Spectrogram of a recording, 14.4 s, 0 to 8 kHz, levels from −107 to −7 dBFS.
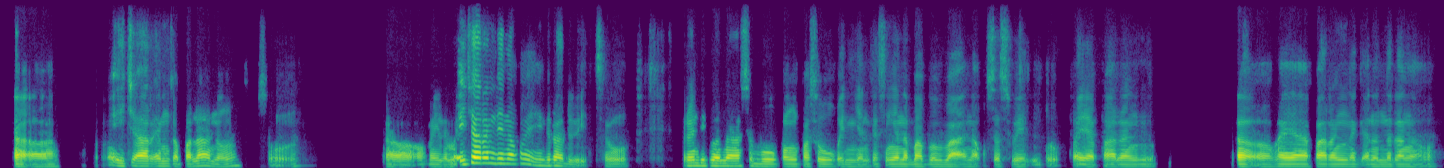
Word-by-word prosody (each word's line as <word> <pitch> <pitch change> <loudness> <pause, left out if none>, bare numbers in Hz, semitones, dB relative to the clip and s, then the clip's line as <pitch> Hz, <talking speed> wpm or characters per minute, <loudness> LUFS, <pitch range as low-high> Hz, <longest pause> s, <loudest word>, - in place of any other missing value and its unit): Oo, 95 +1 +3 0.6
HRM 120 -2 +2
ka - - -3
pala, 125 +5 +3
'no? 110 +7 -5 0.2
So, - - -12 0.9
ah, 90 0 0
okey 100 0 -6
naman, 95 -1 -4
HRM 255 +4 +9
din 235 -1 +1
ako, 220 +1 0
eh, 155 -9 -4
graduate. 135 -4 -2
So, - - -7 0.5
pero 135 - +1
hindi 135 0 -4
ko 130 - +5
nasubukang 110 -4 0
pasukin 100 -2 -4
'yan 95 - -7
kasi 100 +1 -7
nga 105 - +2
nabababaan 100 -1 -1
ako - - -6
sa - - -5
sweldo 95 0 -10
kaya 100 -1 +1
parang 100 +1 -3 0.9
oo, 105 - +4
kaya 105 -1 +3
parang 105 0 +1
nag 100 0 -6
ano 100 - -3
nalang 100 0 -4
ako 100 +3 -8
105 Hz, 150 wpm, -25 LUFS, 100-120 Hz, 0.9 s, HRM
